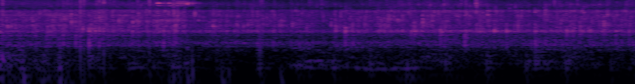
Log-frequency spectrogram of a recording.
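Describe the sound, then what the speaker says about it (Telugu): Onions frying in hot oil for potato curry, a close, steady hissing sizzle with faint crackles, continuous and alone without talk. "ఆయిల్ వేడెక్కిన తర్వాత ఇప్పుడు ఆనియన్స్ అనేది వేసుకుంటున్నాం"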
